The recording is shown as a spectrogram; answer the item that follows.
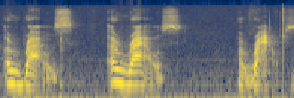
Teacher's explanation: and u combination creates a diphthong the ow sound and um the next thing is that the s makes a z sound · the o and u combination creates a diphthong the ow sound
